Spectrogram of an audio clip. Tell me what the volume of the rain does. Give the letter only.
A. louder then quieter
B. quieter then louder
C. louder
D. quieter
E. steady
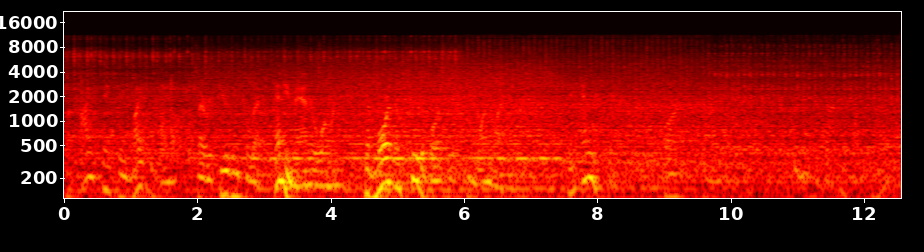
A.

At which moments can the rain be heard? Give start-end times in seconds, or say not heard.
0.0-12.5.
